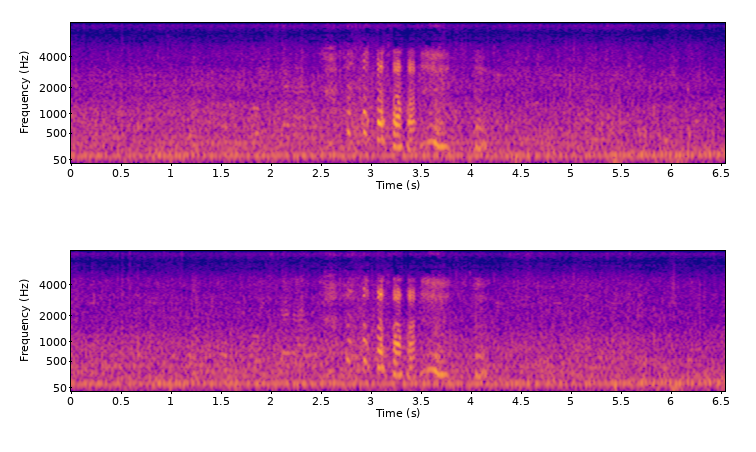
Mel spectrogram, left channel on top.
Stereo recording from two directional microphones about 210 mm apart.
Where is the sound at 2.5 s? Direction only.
10° left (ahead or behind).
